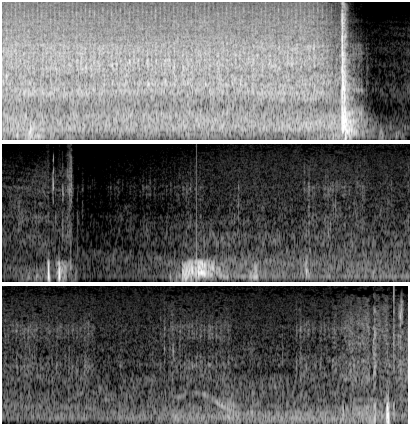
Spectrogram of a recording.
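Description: Kia Sorento's four-cylinder petrol engine running with the bonnet open, a loud steady sound, cut short by the bonnet being slammed shut a little over three seconds in. After that the engine idles as a quiet steady hum, with a few light knocks and a click near the end.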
